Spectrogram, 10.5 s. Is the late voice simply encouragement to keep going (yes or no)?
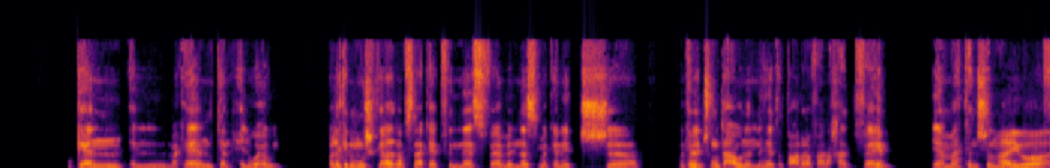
no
